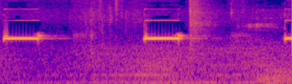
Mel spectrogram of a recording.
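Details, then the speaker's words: Peterbilt truck on its first start after a cab refit, with fuel added to the rebuilt tanks and shop air plugged in so there is no low air. Three short high-pitched beeps about once a second over a quiet diesel idle; dash buzzer sounding, cause unknown. "buzzer got that don't know if it's meant to do that or not but that's what this one's doing"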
